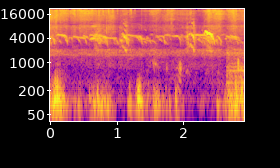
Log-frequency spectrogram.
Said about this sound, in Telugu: ఆ పుంజి కానీ మేత చూసి దూసి కేకేస్తూ ఉంటుంది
